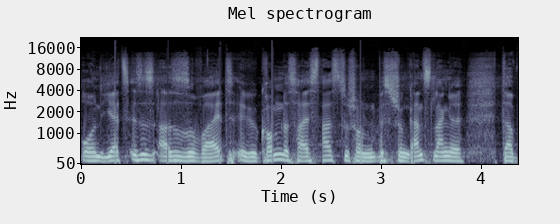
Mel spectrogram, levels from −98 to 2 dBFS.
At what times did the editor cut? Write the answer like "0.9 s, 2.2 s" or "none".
2.4 s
